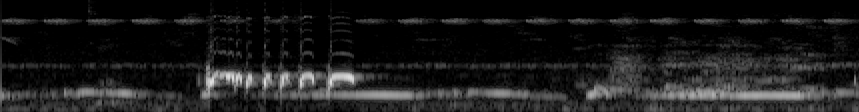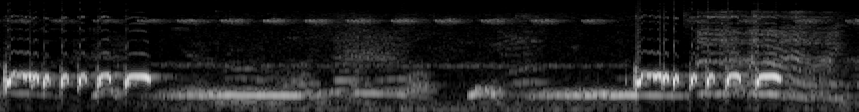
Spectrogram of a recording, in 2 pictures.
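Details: Zebra dove repeating its song three times, about every four seconds: each phrase a fast run of clipped, pulsed cooing notes with a drawn-out final coo, between softer low wavering sounds and a constant high throbbing whine.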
